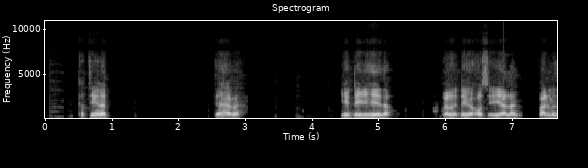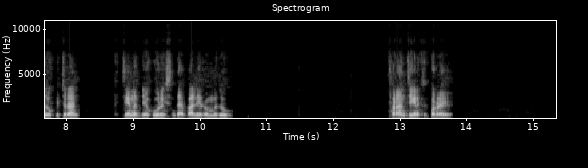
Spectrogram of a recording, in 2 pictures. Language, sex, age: Somali, male, 18-24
